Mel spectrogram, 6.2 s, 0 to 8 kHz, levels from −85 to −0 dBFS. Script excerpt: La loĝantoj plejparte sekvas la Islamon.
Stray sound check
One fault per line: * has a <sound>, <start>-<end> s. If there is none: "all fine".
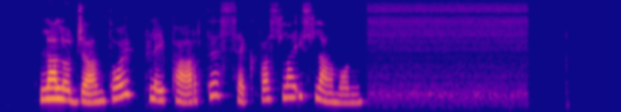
all fine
